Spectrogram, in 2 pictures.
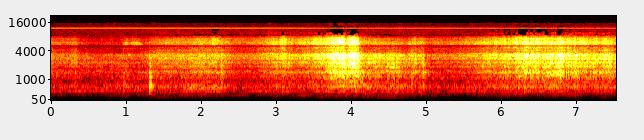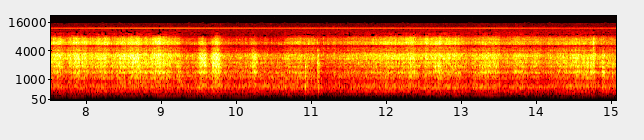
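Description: A car engine hums and revs as the car drives at speed.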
